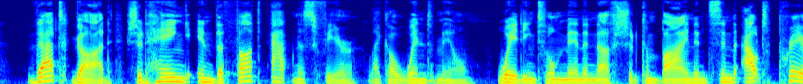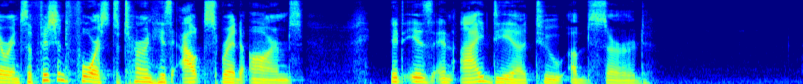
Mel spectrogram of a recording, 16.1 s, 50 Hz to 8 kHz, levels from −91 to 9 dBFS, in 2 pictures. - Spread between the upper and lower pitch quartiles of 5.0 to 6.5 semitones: No, average, 4.5 semitones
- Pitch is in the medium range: No, low, 115 Hz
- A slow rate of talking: Yes, slow, 125 wpm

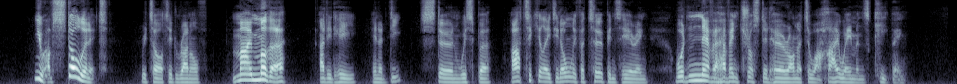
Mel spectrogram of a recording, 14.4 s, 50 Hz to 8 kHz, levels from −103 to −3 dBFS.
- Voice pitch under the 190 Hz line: Yes, low, 135 Hz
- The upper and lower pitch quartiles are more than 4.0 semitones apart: No, average, 3.5 semitones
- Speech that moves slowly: Yes, slow, 125 wpm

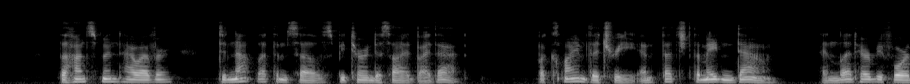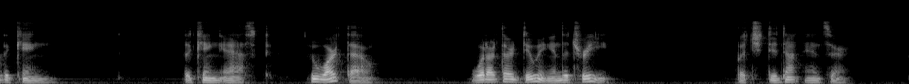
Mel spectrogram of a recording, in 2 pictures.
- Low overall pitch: Yes, low, 105 Hz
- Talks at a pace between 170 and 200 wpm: No, average, 150 wpm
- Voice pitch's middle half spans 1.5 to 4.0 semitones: No, average, 4.5 semitones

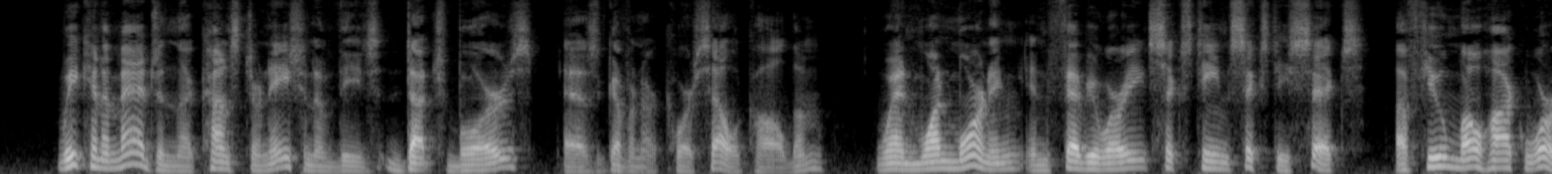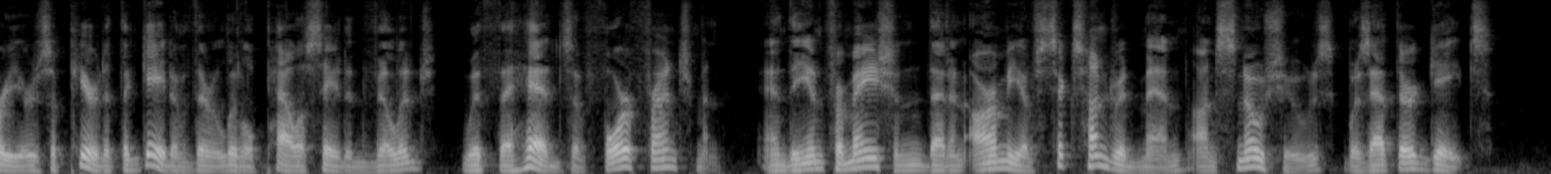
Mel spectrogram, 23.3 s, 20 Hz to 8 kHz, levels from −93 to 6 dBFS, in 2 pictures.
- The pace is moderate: Yes, average, 150 wpm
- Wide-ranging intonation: Yes, wide, 7.3 semitones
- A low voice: Yes, low, 100 Hz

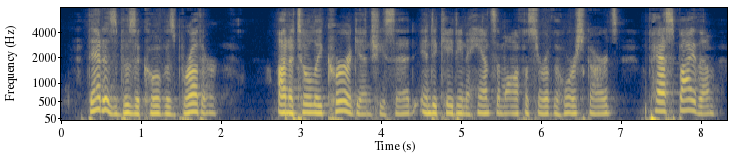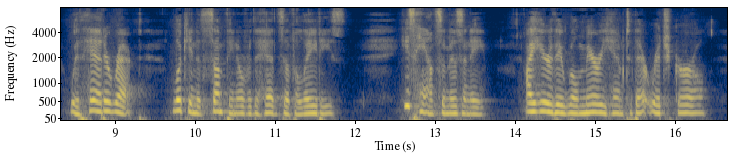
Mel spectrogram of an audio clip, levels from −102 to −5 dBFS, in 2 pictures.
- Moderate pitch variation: No, narrow, 2.3 semitones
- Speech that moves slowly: No, average, 165 wpm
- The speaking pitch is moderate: No, high, 200 Hz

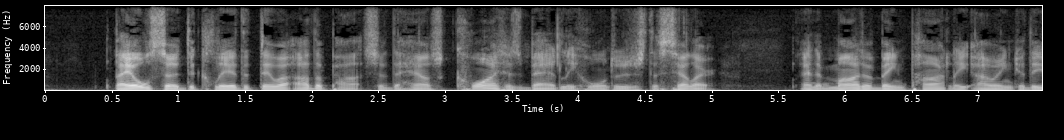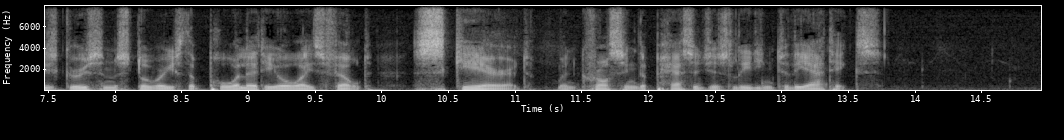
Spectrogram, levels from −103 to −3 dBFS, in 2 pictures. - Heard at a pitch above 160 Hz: No, very low, 90 Hz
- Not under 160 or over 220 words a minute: Yes, average, 175 wpm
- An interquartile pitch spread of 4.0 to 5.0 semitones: No, average, 3.5 semitones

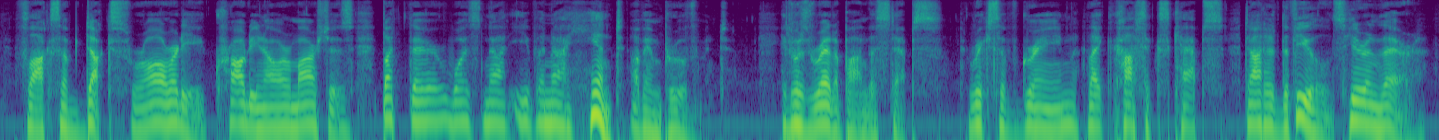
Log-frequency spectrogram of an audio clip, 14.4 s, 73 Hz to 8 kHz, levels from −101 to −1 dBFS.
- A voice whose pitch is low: Yes, low, 110 Hz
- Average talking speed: Yes, average, 145 wpm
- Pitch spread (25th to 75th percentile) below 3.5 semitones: No, average, 4.2 semitones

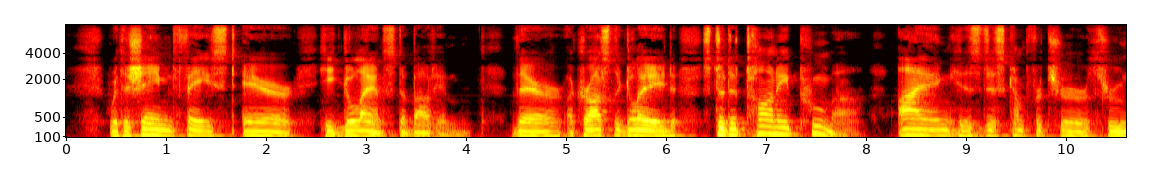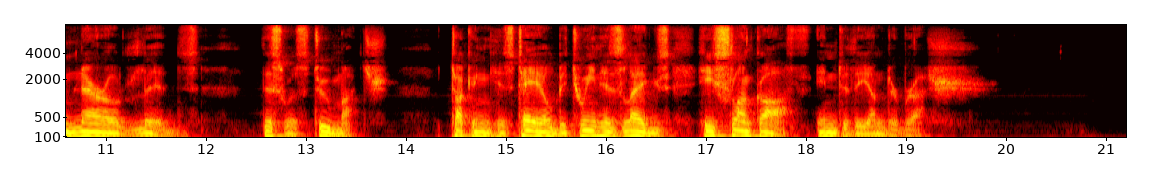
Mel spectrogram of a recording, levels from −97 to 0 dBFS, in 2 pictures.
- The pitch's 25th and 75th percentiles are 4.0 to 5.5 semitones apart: No, average, 3.3 semitones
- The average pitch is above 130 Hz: No, very low, 95 Hz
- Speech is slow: Yes, slow, 110 wpm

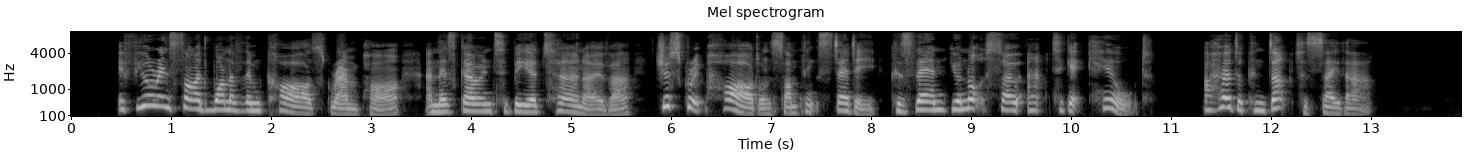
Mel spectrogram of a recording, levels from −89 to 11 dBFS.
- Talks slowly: No, average, 155 wpm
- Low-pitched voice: No, high, 220 Hz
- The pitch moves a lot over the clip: Yes, wide, 7.6 semitones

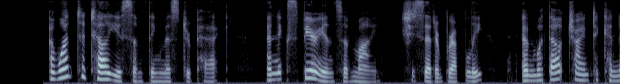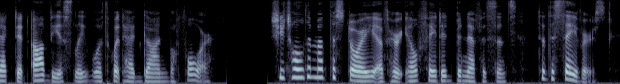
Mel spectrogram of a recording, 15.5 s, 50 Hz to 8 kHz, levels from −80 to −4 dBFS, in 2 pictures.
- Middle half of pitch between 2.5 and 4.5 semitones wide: No, wide, 5.6 semitones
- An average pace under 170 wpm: Yes, average, 155 wpm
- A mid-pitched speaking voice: Yes, medium, 170 Hz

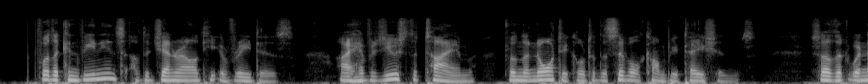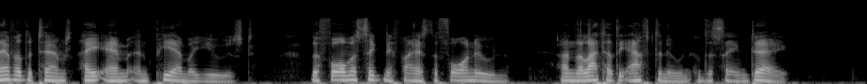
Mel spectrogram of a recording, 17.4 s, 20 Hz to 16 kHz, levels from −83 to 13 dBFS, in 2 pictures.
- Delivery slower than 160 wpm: Yes, average, 150 wpm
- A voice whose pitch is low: Yes, low, 130 Hz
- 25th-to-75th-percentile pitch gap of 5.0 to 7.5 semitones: No, average, 3.8 semitones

